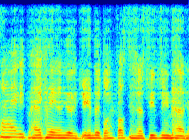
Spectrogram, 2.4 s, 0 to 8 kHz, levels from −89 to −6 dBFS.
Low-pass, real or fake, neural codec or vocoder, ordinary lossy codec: none; fake; codec, 16 kHz, 0.5 kbps, FreqCodec, larger model; none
